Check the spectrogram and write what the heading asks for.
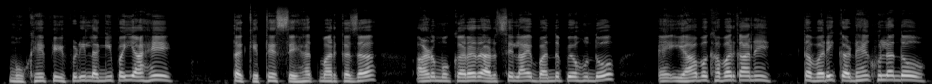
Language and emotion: Sindhi, fearful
